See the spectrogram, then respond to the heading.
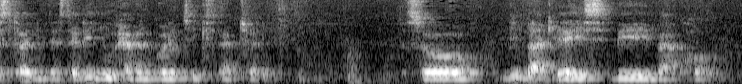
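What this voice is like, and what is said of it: Non-native English accent. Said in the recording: “forgive my accent and also my poor English”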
